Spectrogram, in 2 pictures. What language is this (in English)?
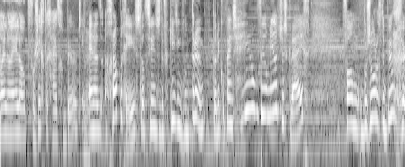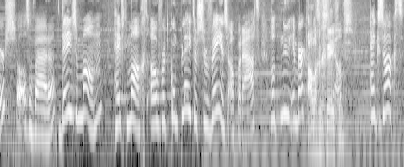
Dutch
